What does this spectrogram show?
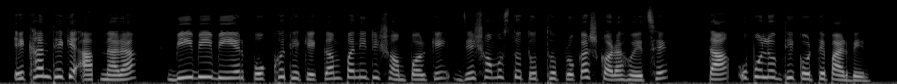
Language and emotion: Bengali, neutral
